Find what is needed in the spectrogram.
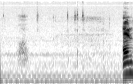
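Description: Faint clicks and taps of a pen stylus on a tablet screen as a word is underlined and a full stop is added, over a steady low hum; a man starts speaking near the end.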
